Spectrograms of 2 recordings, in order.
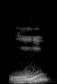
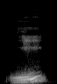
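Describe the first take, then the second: First: The pitch rises from middle to high. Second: The pitch rises from middle to high.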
